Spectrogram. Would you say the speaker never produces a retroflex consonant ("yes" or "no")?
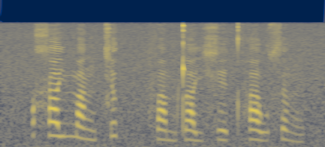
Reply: no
